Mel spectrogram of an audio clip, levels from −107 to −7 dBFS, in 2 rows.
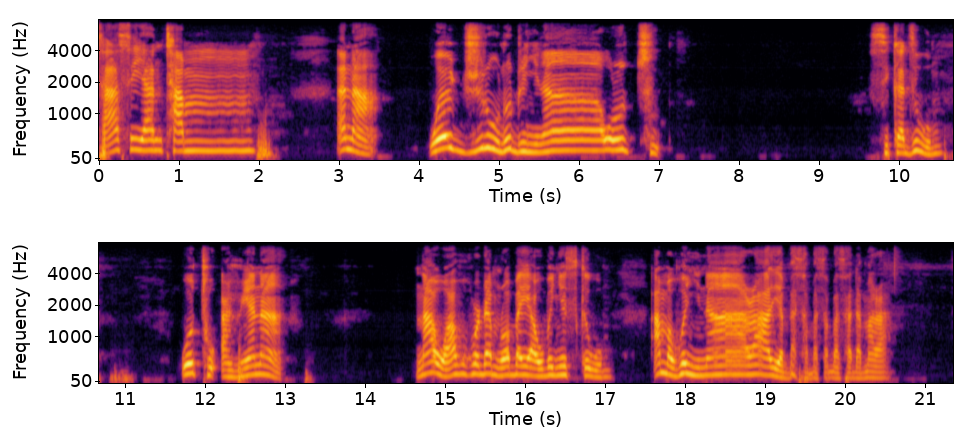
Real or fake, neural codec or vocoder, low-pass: real; none; 7.2 kHz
